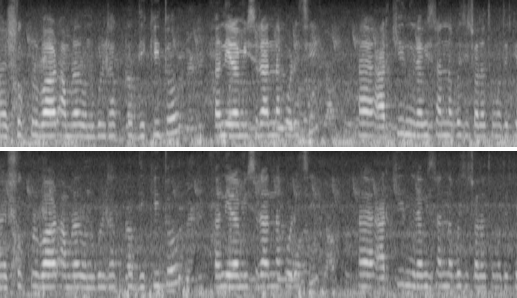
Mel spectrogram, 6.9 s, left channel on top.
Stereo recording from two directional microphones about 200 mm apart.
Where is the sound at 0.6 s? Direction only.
5° right (ahead or behind).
